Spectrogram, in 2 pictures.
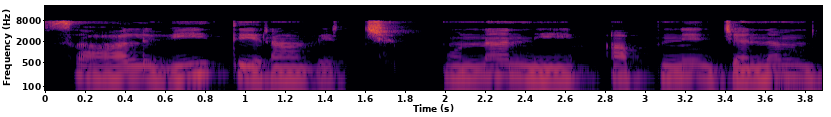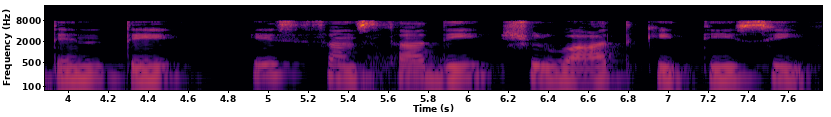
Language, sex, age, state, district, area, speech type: Punjabi, female, 30-45, Punjab, Tarn Taran, rural, read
